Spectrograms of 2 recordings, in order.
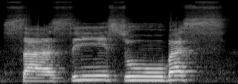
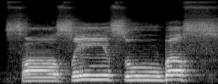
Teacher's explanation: huruf sin itu memiliki sifat istifal, merendah, sasi subas. Sedangkan huruf sod, sosi subas, dibaca tebal. · huruf sod memiliki sifat idbaq, artinya menempel. Lidahnya itu loh, menempel ke atas. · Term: sifat isti'la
